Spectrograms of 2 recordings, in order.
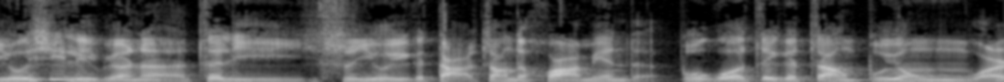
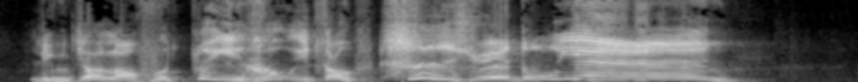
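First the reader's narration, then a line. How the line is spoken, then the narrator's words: Loud fierce shout. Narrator (Chinese): 石长老大声喝道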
